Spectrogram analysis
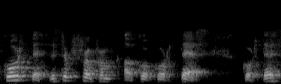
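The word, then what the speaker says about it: Cortés: this is from Cortez Cortez of course is a proper name so the accent is on the is on the second syllable but Cortes without the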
